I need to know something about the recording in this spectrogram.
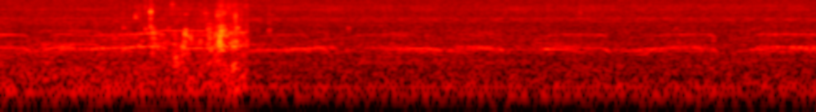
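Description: Birds calling over and over in a steady chatter of short notes, over a low steady drone, with a brief louder burst about a second in.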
